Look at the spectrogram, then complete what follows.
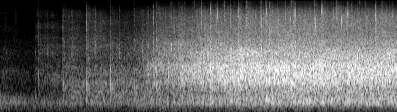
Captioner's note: applause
